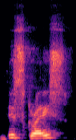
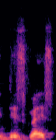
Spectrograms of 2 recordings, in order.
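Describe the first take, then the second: First: DISGRACE with s, diss-GRACE. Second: DISGRACE with z, diz-GRACE; regional Z variant. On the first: Teacher giving their own pronunciation, s sound. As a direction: say DISGRACE with a hissing first s. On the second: Teacher showing the northern form, z sound. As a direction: buzz the first s of DISGRACE. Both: Shown as a demonstration. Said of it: "I would never say disgrace".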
